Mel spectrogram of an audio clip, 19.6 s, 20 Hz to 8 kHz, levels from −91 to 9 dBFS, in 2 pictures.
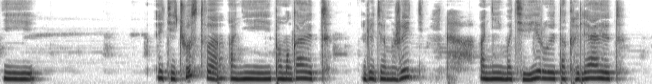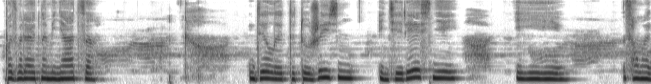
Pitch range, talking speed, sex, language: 215-235 Hz, 60 wpm, female, Russian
